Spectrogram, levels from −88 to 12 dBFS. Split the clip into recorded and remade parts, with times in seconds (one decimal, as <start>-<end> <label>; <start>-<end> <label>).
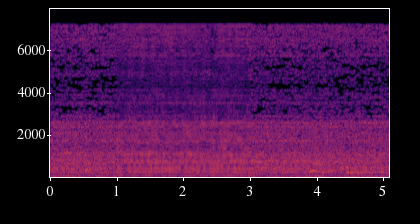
0.0-1.0 recorded; 1.0-3.0 remade; 3.0-5.1 recorded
